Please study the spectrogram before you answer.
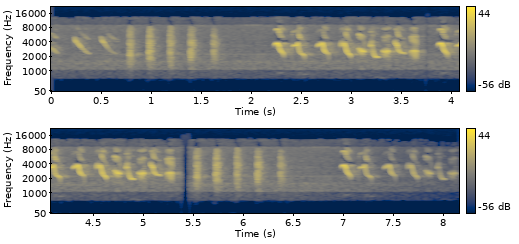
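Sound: indian myna calls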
